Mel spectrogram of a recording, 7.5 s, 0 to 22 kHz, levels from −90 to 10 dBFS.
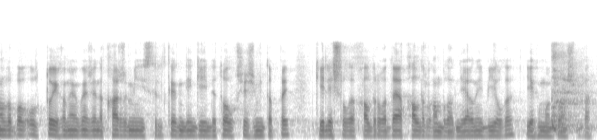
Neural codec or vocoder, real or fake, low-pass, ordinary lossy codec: autoencoder, 48 kHz, 128 numbers a frame, DAC-VAE, trained on Japanese speech; fake; 7.2 kHz; none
